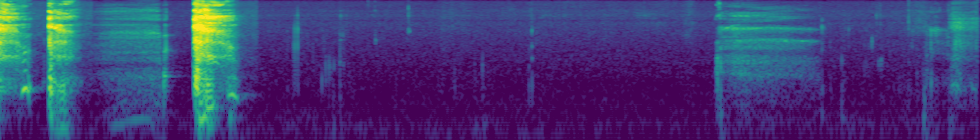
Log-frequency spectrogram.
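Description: Three sharp, loud cough bursts in close succession, then quieter breathy sounds after a pause.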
